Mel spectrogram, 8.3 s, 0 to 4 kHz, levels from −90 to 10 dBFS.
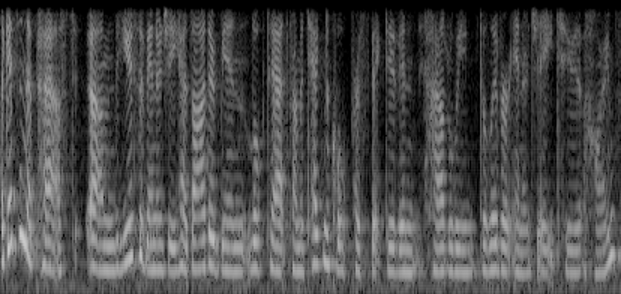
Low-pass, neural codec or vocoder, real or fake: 3.6 kHz; none; real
